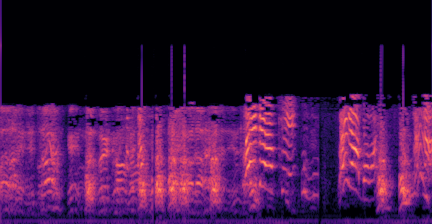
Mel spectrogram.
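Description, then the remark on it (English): A dog barks and yips in quick bursts for several seconds, the sounds tumbling over one another with short pauses, mixed with voice-like vocalizing. “Him talk to animals. Him talk to dogs.”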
